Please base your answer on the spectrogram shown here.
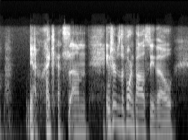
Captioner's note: laugh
